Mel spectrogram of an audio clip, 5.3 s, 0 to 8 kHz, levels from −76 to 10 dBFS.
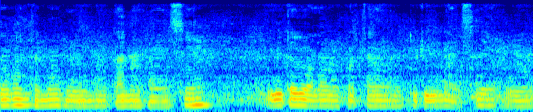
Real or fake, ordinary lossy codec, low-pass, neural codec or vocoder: fake; none; 7.2 kHz; codec, 44.1 kHz, 3.4 kbps, Pupu-Codec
